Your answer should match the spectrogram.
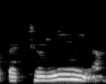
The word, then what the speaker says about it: bacteremia: ，所以其实是念作 Bacteremia，就是呢在血液里面出现的细菌叫做菌血 Bacteremia。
